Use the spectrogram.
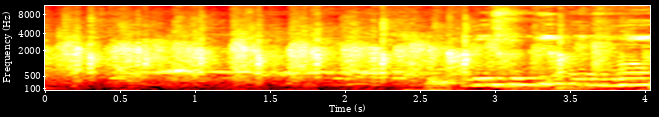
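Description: A church congregation applauds and cheers in praise during a ceremony, sustained clapping and crowd acclaim at steady loudness throughout, with a voice rising over the noise near the end.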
